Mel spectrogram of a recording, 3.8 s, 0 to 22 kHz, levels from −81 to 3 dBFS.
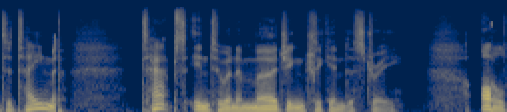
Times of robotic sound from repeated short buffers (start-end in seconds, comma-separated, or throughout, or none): none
